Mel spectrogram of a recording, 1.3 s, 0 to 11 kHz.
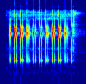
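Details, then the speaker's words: Western Electric 202 rotary desk telephone, heard through amplifier: about ten sharp evenly spaced clicks at roughly ten per second as the dial returns; miswired dial not squelching rotary pulses. "red at the rotary because it's supposed to squelch that noise the clicking the rotary dial pulse signal it's supposed to squelch that out now like I mentioned earlier you will always get a little click here there but you're not supposed to get what I'm going to just go ahead and let go of the rotary and you'll hear it"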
